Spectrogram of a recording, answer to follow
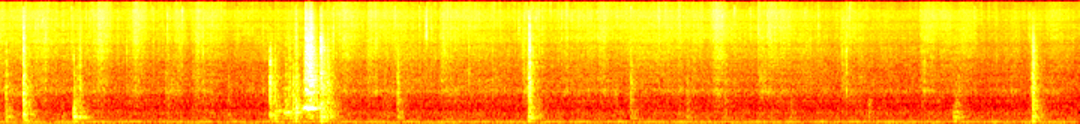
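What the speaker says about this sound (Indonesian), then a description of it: "Diaduk lagi sampai rata." Hong Kong–style fried rice vermicelli with chili and scallions is stirred in a pan, a soft continuous sizzle broken by scraping strokes and one louder burst of stirring.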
